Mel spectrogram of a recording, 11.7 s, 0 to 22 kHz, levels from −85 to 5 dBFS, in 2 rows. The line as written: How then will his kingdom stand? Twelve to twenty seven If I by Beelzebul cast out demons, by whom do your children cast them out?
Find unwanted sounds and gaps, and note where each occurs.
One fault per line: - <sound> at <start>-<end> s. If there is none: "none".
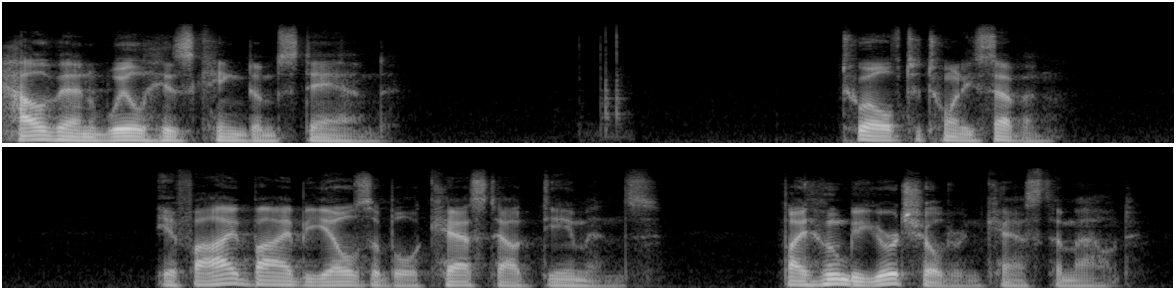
- tap at 2.9-3.2 s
